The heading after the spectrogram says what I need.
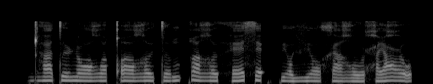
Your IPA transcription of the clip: ɖʱatɯɳɔʁu qʼɔ ʁɯtɤŋqɯ ʁɯhɛsɛʔ pʲɔvʲɔxa ʁu ħeʕo

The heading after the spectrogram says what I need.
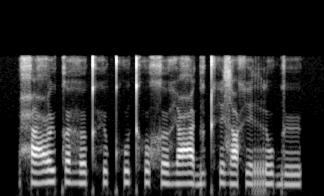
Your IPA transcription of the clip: ħæʕʉkœ ɦɵkʰy kʷʰikʰu xɵɦi ʕæɡʉkʰi zɑxiru ɡʉ

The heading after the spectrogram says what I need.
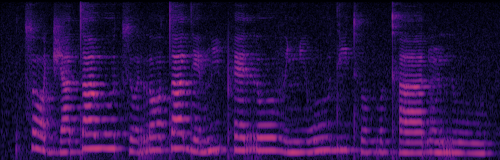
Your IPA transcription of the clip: t͡sɔ˦˨ d͡ʒa˨ ta˦ wo˦t͡sʊ˨rɔ˦ ta˦de˨mi˦ pʰɛ˦roː˦vɪ˨ ɲi˨wuː˦di˦tʰʊ˨˦ ɡʷɪ˨kʰaː˨ɗũ˨ ruː˨

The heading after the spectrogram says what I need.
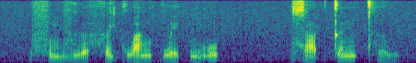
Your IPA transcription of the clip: fə˧mvɨ˧˩ə̯hə˧jkwa˨˦ŋ kwe˨˩k̚mṵ˧˥ | za˨˩k̚ t̪ə˨˦nt̪ʰə̤˨˩w

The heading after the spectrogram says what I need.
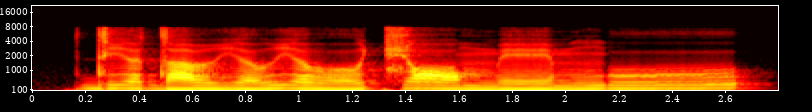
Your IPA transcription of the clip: di˧ə̯da˩˧ ʋi˩ə̯ʋi˥˨ə̯ʋoː˩˧t͡ɕɔː˥˨ meː˩˧mŋuː˧˥

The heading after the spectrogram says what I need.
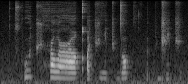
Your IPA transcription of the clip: t͡sʼut͡ʃ ħɔ ʕɤqʼɔt͡ʃɦit͡ʃ dɔkt͡sʼəkd͡ʒit͡ʃ

